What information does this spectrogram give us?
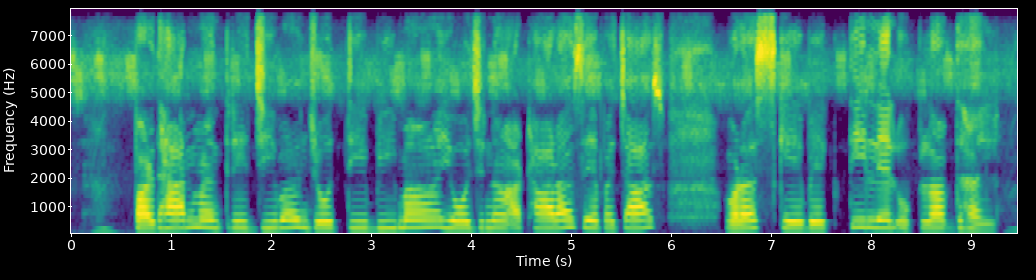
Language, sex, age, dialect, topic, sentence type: Magahi, female, 18-24, Western, banking, statement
